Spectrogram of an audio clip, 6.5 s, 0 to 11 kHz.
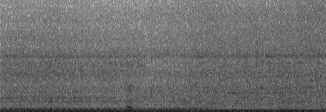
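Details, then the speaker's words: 1989 Trans Am V8 idling on first start after 5-6 years sitting, new spark plugs fitted: uneven, lumpy beat with a stumble on one cylinder, a dead cylinder from a spark plug wire left off. "You know why it's missing? Hear that? I forgot to hook up that spark plug wire."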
